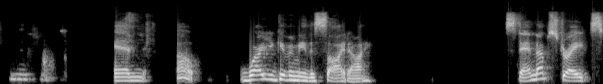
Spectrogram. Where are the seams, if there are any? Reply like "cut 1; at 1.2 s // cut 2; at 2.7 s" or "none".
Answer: none

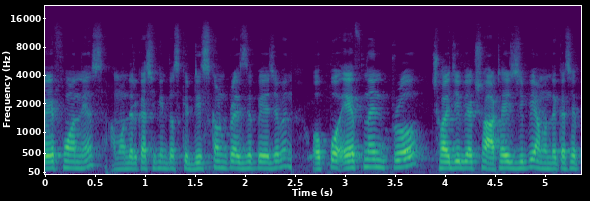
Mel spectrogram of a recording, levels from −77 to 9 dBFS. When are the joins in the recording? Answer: cut 1; at 2.5 s

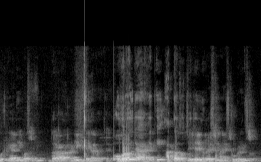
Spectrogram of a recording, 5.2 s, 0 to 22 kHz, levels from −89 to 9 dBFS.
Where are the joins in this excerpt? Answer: cut 1; at 2.3 s

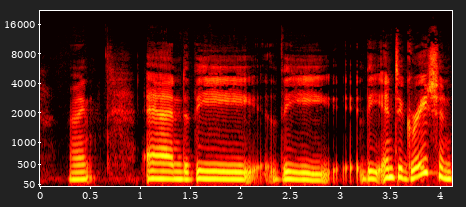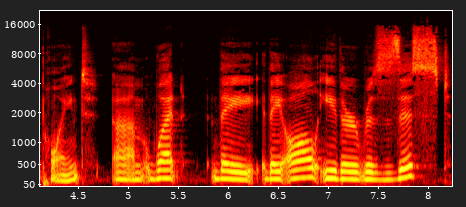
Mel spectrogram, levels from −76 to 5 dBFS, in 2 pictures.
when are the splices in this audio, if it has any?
none

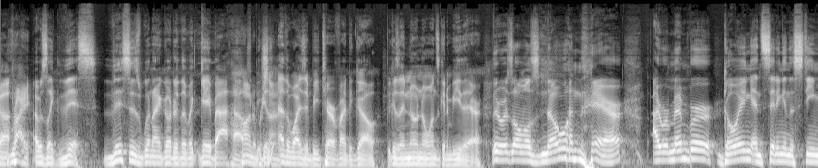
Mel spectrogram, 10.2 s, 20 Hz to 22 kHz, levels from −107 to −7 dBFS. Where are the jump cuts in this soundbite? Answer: cut 1; at 6.0 s // cut 2; at 9.0 s

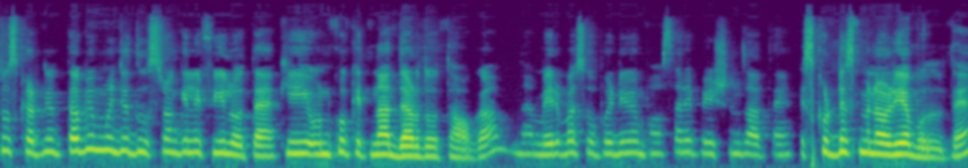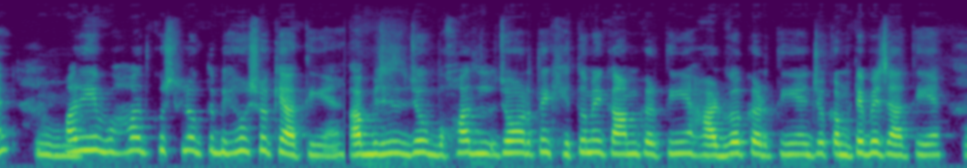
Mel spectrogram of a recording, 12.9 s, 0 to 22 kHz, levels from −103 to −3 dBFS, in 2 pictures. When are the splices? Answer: none

